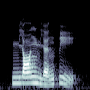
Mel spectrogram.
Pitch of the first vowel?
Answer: high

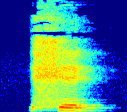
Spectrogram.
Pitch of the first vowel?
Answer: low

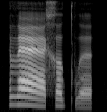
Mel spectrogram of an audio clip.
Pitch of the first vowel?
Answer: falling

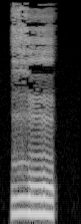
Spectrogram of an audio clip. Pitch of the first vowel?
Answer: high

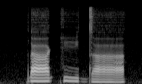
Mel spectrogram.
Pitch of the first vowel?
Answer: high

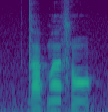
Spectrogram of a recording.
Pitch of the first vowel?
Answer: low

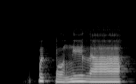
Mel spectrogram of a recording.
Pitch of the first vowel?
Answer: high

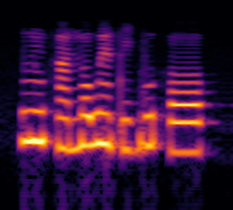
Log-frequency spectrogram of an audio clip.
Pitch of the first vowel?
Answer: high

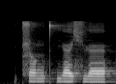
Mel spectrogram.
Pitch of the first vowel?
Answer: high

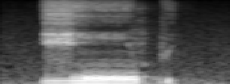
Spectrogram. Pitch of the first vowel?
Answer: low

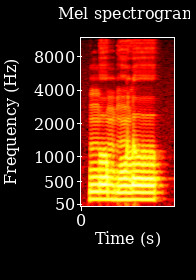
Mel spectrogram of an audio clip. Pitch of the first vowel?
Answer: high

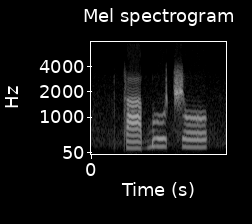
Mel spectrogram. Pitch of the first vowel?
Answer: low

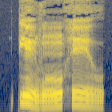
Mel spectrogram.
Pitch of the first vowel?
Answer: falling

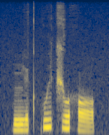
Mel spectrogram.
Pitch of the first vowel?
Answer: low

